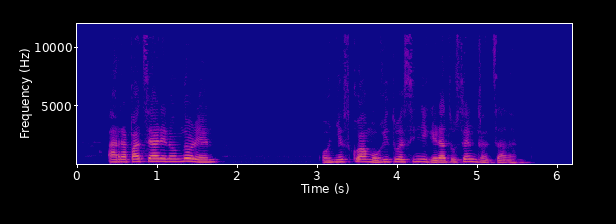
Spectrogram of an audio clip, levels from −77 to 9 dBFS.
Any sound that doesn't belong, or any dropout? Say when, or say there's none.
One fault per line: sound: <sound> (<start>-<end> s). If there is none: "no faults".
no faults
